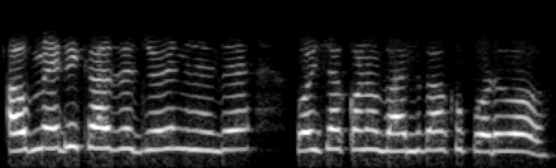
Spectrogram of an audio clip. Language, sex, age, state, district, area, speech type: Odia, female, 45-60, Odisha, Nabarangpur, rural, conversation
